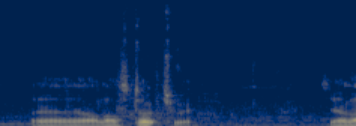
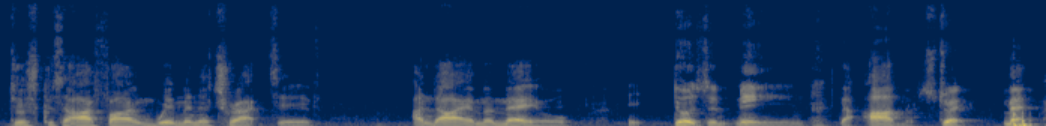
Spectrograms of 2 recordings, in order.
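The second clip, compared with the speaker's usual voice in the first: usual speaking voice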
